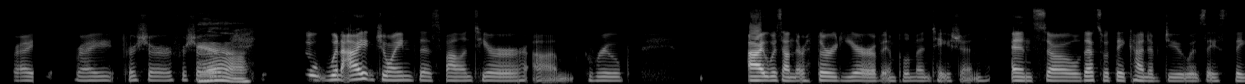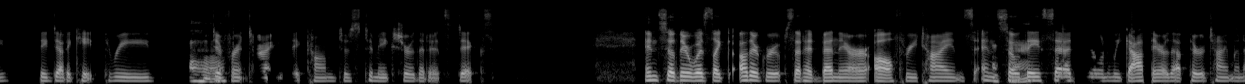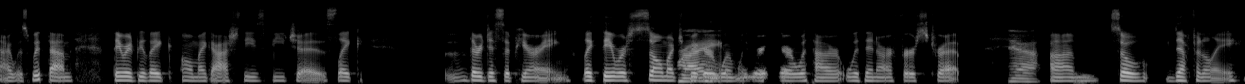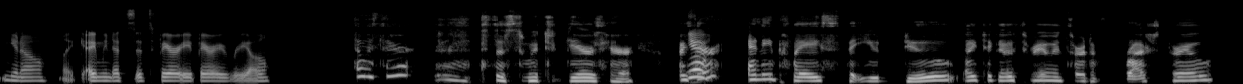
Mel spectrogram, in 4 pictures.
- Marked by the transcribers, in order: grunt
- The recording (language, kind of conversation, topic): English, unstructured, Should I explore a city like a local or rush the highlights?
- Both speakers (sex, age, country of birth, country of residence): female, 50-54, United States, United States; female, 55-59, United States, United States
